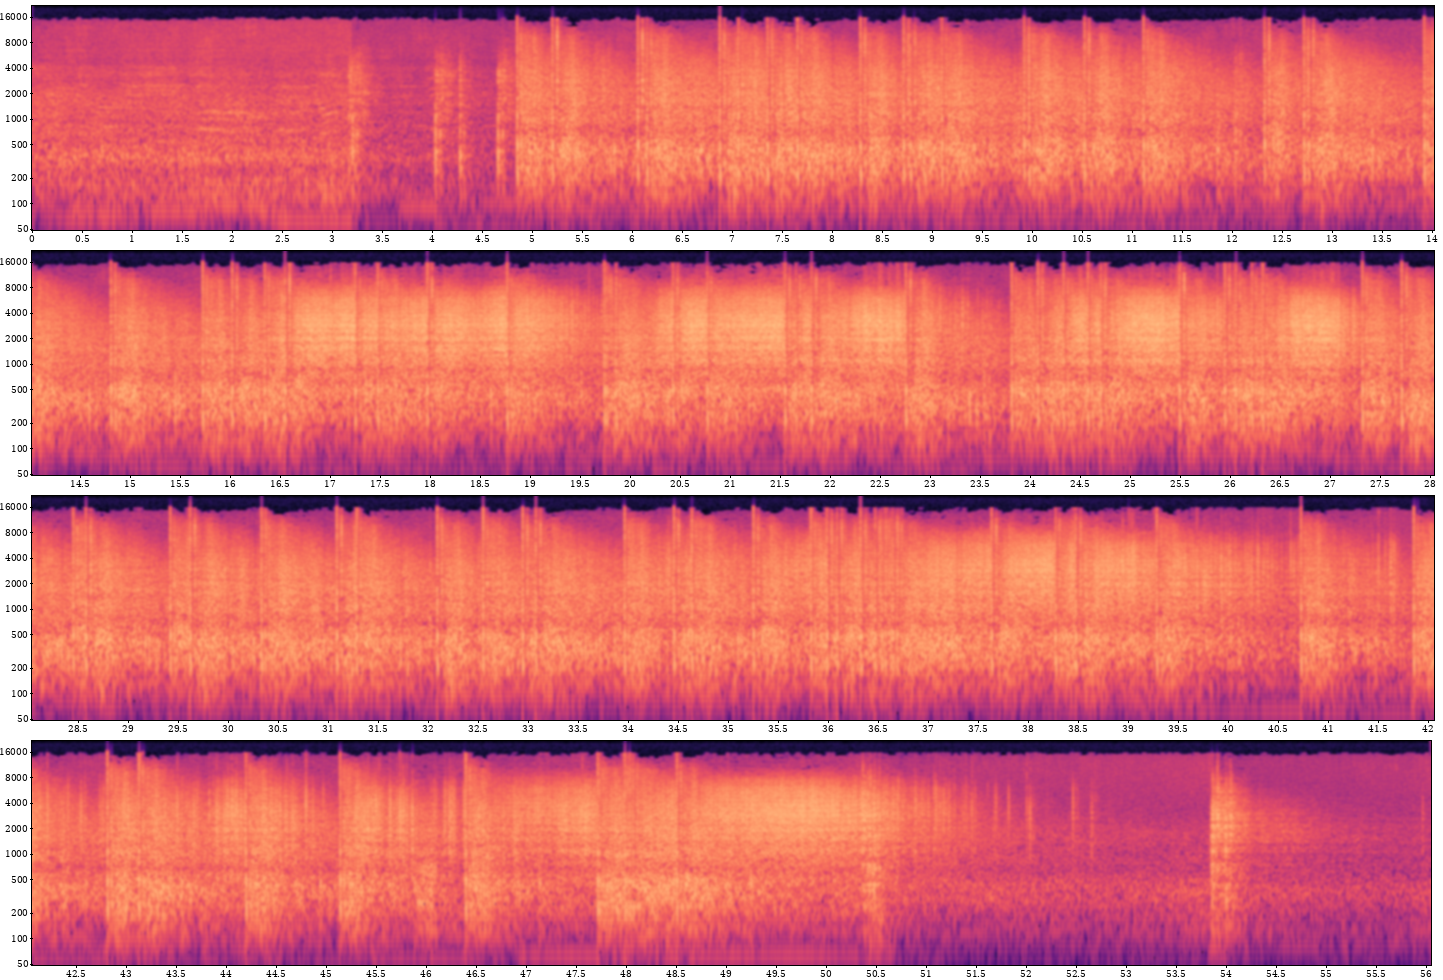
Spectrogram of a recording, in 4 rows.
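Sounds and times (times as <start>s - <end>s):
fireworks bangs and pops: 0.0s - 52.9s, 53.6s - 54.9s.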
